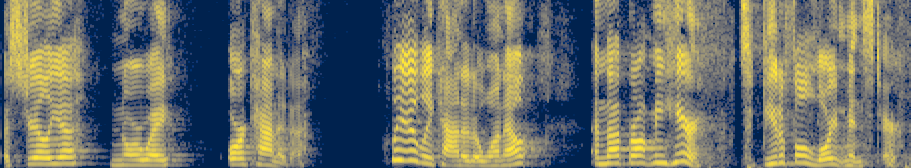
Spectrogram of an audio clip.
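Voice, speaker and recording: A woman speaks at a high pitch and a moderate pace, with lively intonation. Her loudness stays very even, broken by long, frequent pauses. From Northern Ireland, Belfast. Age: young. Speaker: student presenter. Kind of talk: personal presentation talk.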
